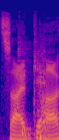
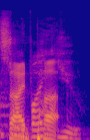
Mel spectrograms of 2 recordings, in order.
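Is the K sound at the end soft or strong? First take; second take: strong; soft. First: The final K sound is hit clearly and hard. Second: The final K sound is softened and weak. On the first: The speaker calls it right. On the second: The speaker calls it wrong.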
